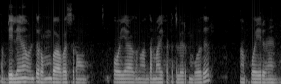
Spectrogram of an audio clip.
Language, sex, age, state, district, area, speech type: Tamil, male, 18-30, Tamil Nadu, Erode, rural, spontaneous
